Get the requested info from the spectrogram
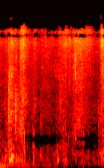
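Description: Footsteps on a bare, debris-strewn floor: a few faint taps and scuffs, spaced irregularly.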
